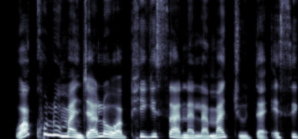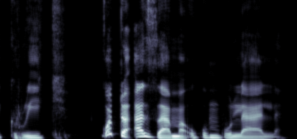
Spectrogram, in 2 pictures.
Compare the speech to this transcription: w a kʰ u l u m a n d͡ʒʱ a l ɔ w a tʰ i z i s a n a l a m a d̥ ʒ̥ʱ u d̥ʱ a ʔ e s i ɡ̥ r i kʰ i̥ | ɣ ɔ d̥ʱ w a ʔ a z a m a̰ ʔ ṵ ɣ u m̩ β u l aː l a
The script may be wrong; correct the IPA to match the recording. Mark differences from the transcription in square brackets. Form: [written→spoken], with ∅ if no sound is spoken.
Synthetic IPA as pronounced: w a kʰ u l u m a n d͡ʒʱ a l ɔ w a [tʰ→pʰ] i [z→ɣ] i s a n a l a m a d̥ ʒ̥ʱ u d̥ʱ a ʔ e s i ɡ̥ r i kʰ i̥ | ɣ ɔ d̥ʱ w a ʔ a z a m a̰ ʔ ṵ ɣ u m̩ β u l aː l a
